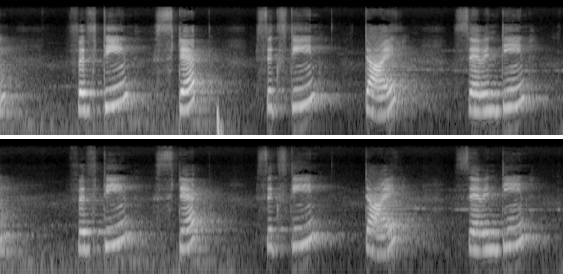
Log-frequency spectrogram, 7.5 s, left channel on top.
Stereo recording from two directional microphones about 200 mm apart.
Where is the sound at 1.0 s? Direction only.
55° left (ahead or behind).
